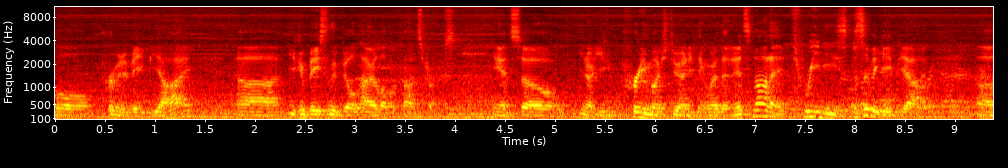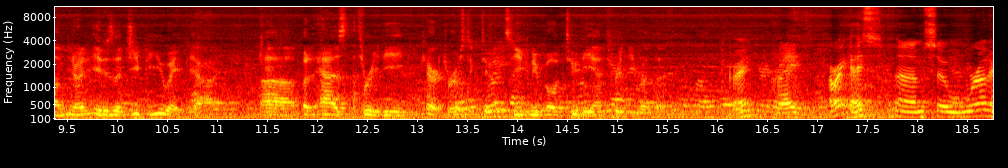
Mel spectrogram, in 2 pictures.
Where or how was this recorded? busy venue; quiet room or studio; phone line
busy venue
